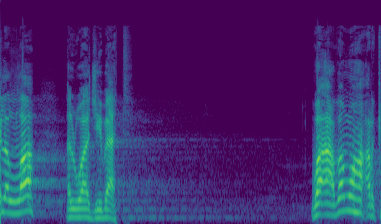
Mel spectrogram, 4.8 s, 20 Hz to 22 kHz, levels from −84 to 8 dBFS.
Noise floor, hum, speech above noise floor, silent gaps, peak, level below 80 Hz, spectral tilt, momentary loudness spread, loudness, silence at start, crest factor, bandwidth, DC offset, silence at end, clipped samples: -63 dBFS; none; 47 dB; none; 0 dBFS; -66 dBFS; -5.5 dB/octave; 10 LU; -17 LUFS; 0 s; 20 dB; 14 kHz; under 0.1%; 0 s; under 0.1%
